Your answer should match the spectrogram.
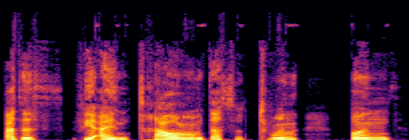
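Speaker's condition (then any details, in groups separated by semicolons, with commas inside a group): Down syndrome; trisomy 21, three copies of chromosome 21, genetic anomaly; 24 years old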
